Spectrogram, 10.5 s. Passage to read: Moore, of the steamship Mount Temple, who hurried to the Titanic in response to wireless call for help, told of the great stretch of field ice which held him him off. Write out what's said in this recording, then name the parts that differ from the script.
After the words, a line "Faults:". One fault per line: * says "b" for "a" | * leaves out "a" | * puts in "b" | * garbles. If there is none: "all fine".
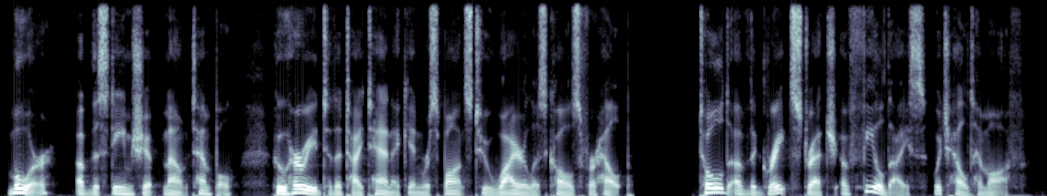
Moore, of the steamship Mount Temple, who hurried to the Titanic in response to wireless calls for help, told of the great stretch of field ice which held him off.
Faults:
* says "calls" for "call"
* leaves out "him"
